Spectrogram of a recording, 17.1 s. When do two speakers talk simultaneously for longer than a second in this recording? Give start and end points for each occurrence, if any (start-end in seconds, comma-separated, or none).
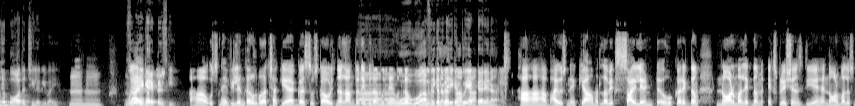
7.1-9.5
